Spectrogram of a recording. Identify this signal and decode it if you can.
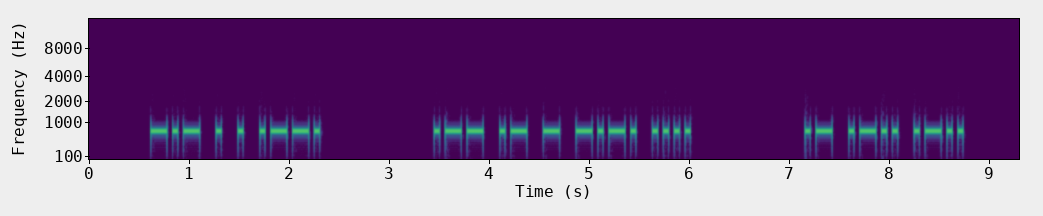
Morse code, heard as a keyed tone, about 22 wpm, 700 Hz. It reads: KEEP WATCH ALL
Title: 3x Word-Spacing - Sentences from Top 300 Words - 22wpm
